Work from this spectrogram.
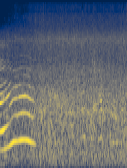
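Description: Steady monsoon rain hissing and pouring close by, continuous and fairly loud, with a voice briefly over the start.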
